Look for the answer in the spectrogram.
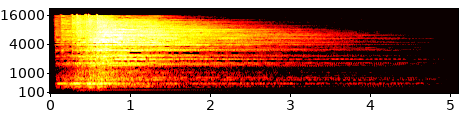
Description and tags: CYMBAL crescendo0POINT7secpeakMS
Mid/Side Crashes, Variation #4
drums, percussion, crash-cymbal, stereo, crescendo, DD2012, crash, 1-shot, mid-side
